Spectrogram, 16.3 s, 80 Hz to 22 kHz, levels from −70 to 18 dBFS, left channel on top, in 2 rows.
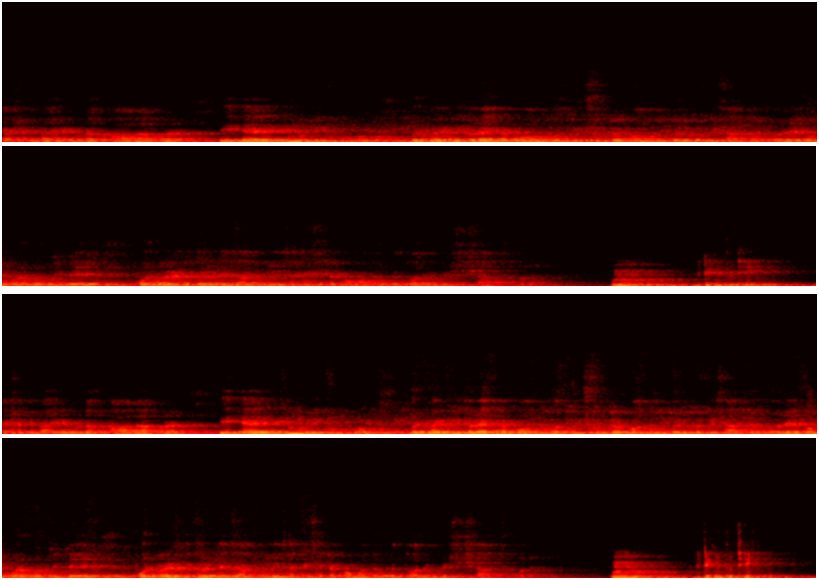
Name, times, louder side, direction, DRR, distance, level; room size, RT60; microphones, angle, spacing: voice 1, 0.0-3.2 3.5-13.0, right 1 dB, 85° right, -2 dB, 1.1 m, -27 dB
sound 1, 2.8-11.4, right 1 dB, 35° right, 1.2 m, -38 dB
voice 2, 2.8-3.1 14.2-15.9, right 2 dB, 55° right, 4 dB, 1.0 m, -25 dB
10.0 x 5.5 x 8.4 m, 2.2 s
head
